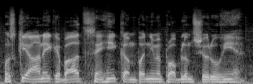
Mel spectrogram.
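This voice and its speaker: A man's voice: mid-range voice, little pitch movement, fast talker, fairly bright tone, lightly acted. A man voicing a guilty, defensive male employee in an audio drama, agitated and deferential to his superiors. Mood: forceful, accusing. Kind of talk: dramatised audio series acting. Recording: music bed under the voice.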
